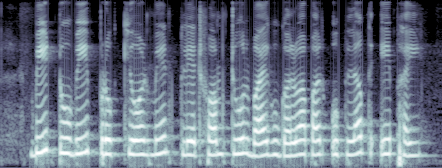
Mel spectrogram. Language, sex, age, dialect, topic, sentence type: Magahi, female, 25-30, Western, agriculture, statement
